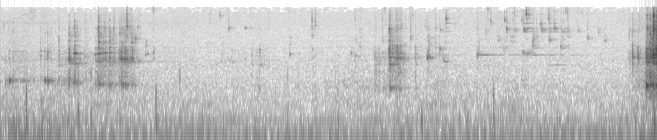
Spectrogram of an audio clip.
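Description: Stirred cocktail poured through a strainer from an ice-filled mixing glass into a martini glass: a faint trickle and drip of liquid into the glass.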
